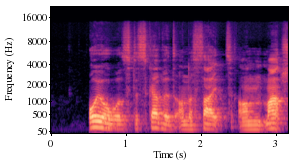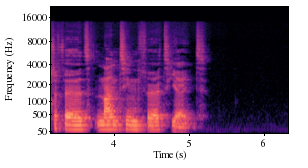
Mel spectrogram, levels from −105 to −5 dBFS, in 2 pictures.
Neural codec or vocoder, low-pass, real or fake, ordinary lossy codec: none; 14.4 kHz; real; AAC, 96 kbps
